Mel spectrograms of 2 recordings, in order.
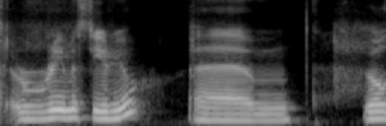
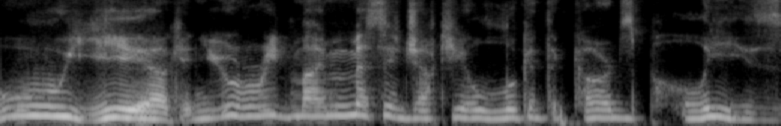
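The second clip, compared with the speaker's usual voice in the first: gruff, put-on pro wrestler voice; 3 semitones higher than usual. Reading someone's message aloud in Macho Man Randy Savage voice. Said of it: "I'll read your message in the voice of the Macho Man Randy Savage".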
